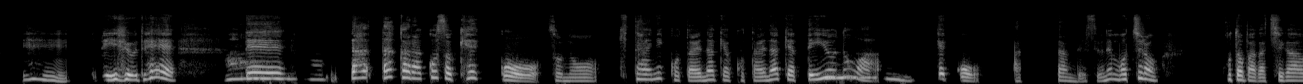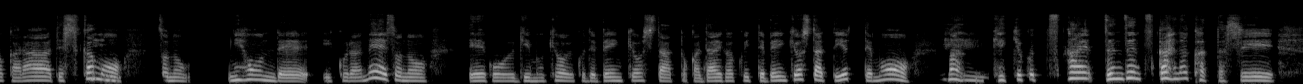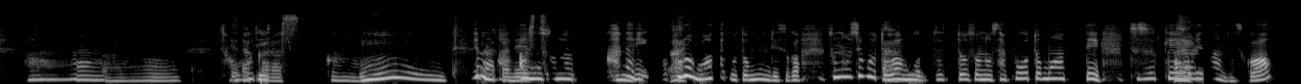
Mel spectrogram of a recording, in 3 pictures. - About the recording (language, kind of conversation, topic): Japanese, podcast, 支えになった人やコミュニティはありますか？
- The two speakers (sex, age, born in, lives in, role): female, 50-54, Japan, United States, guest; female, 60-64, Japan, Japan, host
- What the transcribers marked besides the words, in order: other background noise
